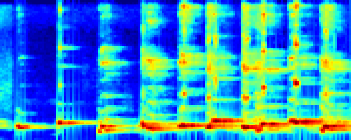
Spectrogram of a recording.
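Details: Sooty-headed bulbul singing a fighting song, continuous and rapid, meant to coax other bulbuls into calling: a short level whistle, then quick bubbly, slurred phrases tumbling up and down without a break.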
